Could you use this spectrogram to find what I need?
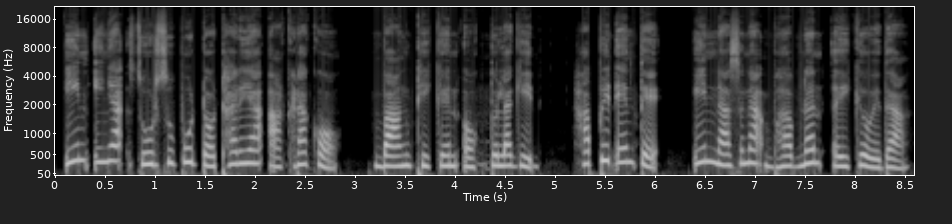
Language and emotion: Santali, sad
